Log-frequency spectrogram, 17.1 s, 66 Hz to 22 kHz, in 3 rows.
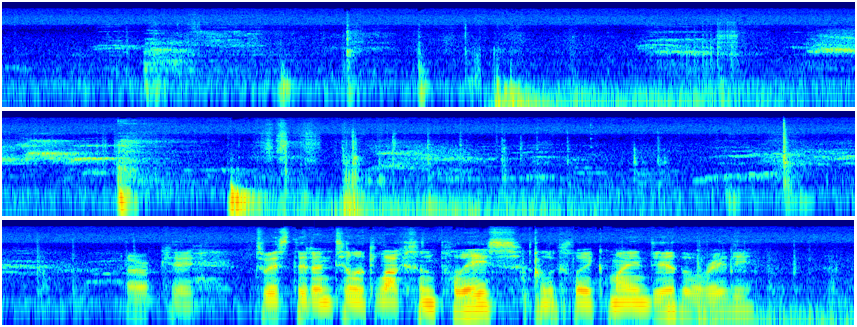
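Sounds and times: low rubbing and rumbling: 15.8s - 17.0s.

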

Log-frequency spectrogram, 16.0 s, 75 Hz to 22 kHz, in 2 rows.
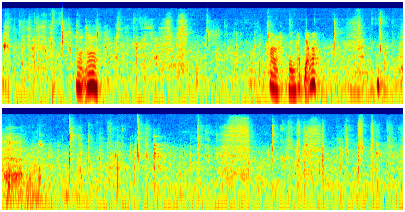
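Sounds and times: chewing: 0.0s - 5.7s, 6.4s - 16.0s
slurping hisses: 12.3s - 13.1s.

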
